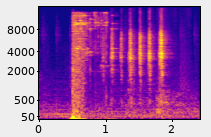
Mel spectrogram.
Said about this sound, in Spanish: Y cuando la mano va hacia abajo y Dexter logra entrar sin problemas, cae encima de la ventana y de estos pedazos de vidrio. Suenan algo así como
